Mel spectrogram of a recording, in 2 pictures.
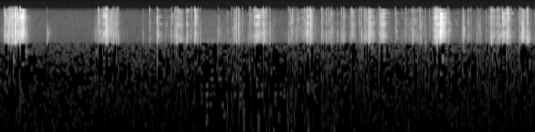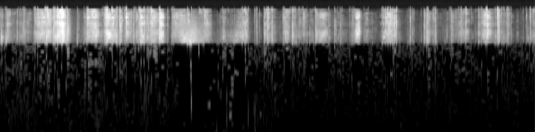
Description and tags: jangly ode
jingling keys while blowing into a bottle
harmonics, metal-keys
